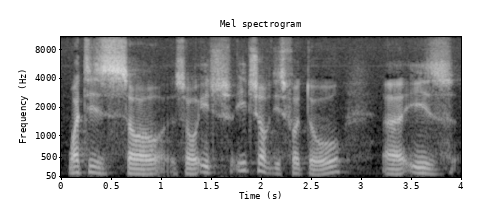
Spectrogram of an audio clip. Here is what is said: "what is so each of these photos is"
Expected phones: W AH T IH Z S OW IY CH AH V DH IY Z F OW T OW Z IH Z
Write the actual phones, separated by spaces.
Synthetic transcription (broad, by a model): W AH T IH Z S OW IY CH AH V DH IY S F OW T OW IH Z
